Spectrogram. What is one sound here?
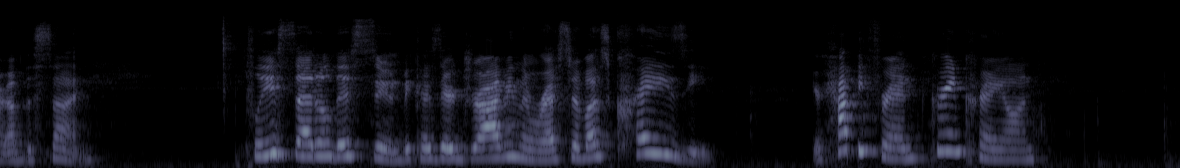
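A young woman reads aloud with animation, close by.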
